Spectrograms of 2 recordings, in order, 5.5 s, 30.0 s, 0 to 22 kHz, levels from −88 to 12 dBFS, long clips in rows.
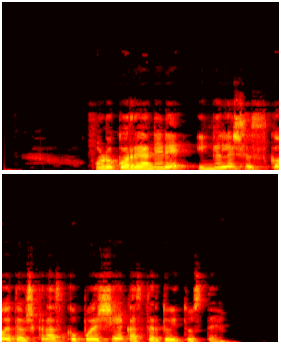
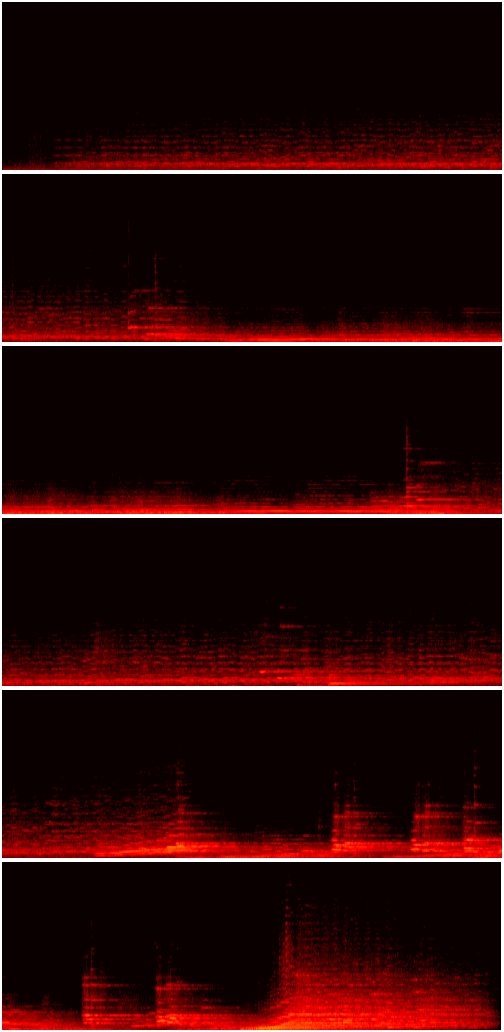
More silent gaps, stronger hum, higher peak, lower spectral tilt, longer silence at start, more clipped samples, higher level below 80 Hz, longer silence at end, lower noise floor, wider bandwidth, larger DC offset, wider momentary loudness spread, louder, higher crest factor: neither; neither; first, -2 dBFS vs -24 dBFS; second, -2.5 dB/octave vs -4.5 dB/octave; first, 0.95 s vs 0 s; neither; first, -48 dBFS vs -72 dBFS; first, 0.5 s vs 0 s; second, -53 dBFS vs -68 dBFS; second, 9.8 kHz vs 18.5 kHz; neither; second, 11 LU vs 18 LU; first, -17 LUFS vs -44 LUFS; second, 16 dB vs 22 dB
